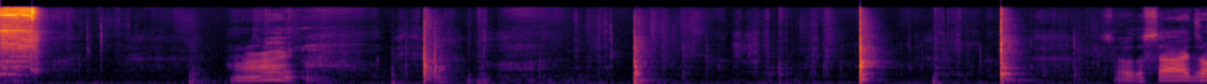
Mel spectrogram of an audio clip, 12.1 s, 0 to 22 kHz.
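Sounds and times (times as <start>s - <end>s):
plywood panels knocking: 6.3s - 6.8s, 10.0s - 10.9s.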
